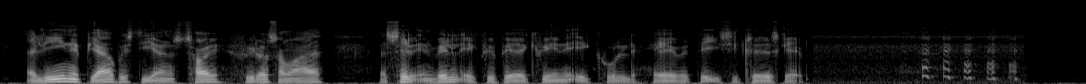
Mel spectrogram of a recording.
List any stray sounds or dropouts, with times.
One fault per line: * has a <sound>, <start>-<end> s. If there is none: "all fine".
* has a laugh, 9.0-10.2 s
